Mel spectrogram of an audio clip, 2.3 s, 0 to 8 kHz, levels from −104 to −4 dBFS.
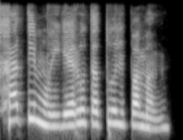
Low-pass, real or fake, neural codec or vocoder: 7.2 kHz; fake; codec, 16 kHz in and 24 kHz out, 1.1 kbps, FireRedTTS-2 codec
